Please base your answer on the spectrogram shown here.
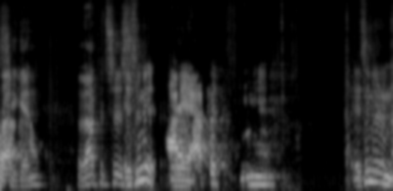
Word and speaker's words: Iapetus: Pronounced Iapetus.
